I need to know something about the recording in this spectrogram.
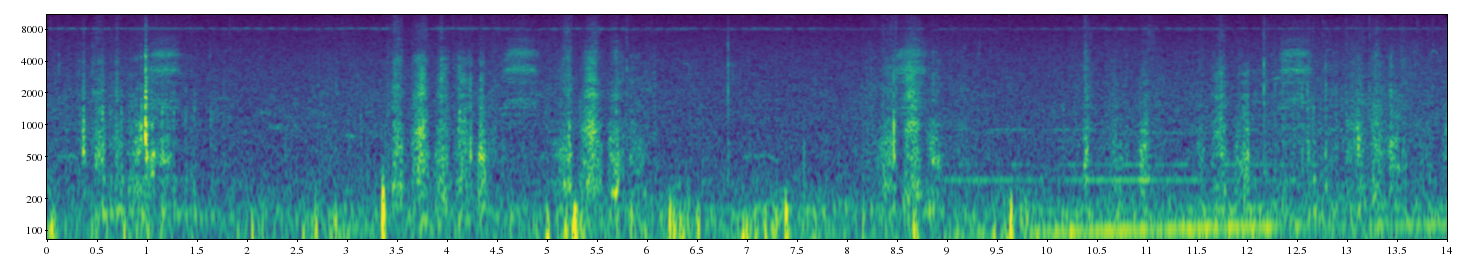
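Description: A knife taps on a cutting board, chopping in short bursts.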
